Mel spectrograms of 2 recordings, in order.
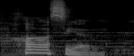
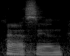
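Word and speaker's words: Hassian: statement of his pronunciation it's haian haian not hian haian makes sense hi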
